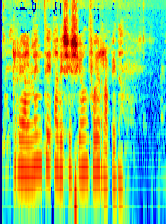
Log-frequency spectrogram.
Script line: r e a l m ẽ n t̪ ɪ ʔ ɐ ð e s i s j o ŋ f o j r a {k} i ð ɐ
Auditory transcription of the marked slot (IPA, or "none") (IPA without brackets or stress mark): p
